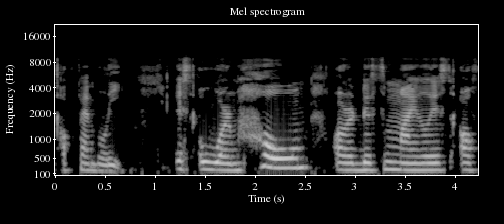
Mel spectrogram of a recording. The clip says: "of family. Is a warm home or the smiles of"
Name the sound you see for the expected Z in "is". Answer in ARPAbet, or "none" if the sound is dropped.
S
